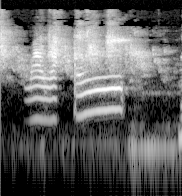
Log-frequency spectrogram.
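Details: Indian ringneck parakeet giving harmonic squawking calls, a short nasal note followed by a longer, stronger rising-then-level squawk, with a low background hum.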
